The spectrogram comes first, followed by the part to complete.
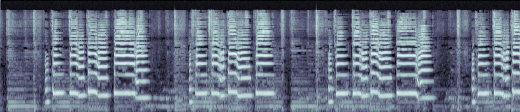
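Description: Live trumpet playing short melodic phrases, each stepping down in pitch, with brief gaps between them, over guitar accompaniment in a Latin-flavored rock song.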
